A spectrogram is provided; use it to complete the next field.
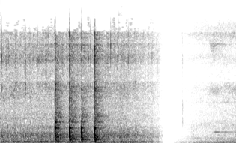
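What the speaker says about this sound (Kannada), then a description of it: "ಇನ್ನು ಇದಕ್ಕೆ ಒಂದು ಒಗ್ಗರಣೆಯನ್ನು ಹಾಕಿದರೆ ಆಯಿತು" Spices for tempering hiss and sizzle in hot oil, a soft broadband crackle broken by four quick metallic taps of a spoon against the pan before it cuts out to near silence.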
